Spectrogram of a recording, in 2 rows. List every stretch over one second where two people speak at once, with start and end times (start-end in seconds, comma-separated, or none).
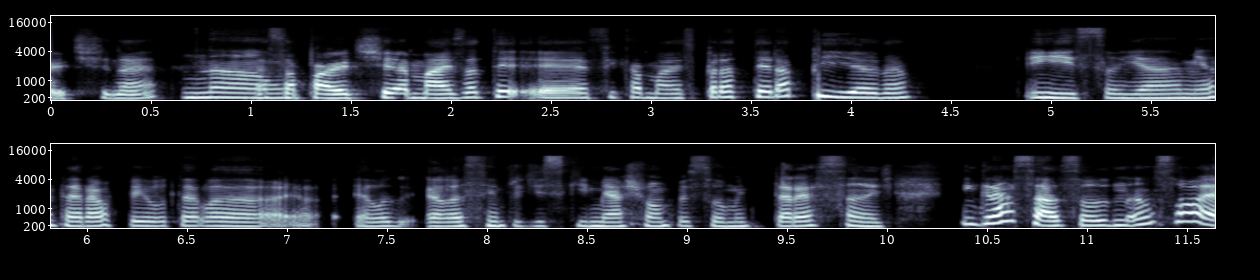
none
